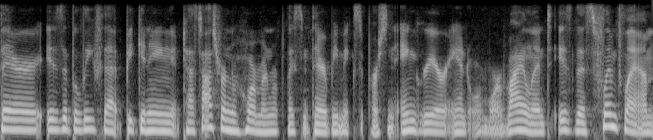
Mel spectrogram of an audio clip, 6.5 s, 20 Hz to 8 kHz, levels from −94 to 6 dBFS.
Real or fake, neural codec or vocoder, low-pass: fake; vocoder, 44.1 kHz, 128 mel bands every 512 samples, BigVGAN v2; 7.2 kHz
